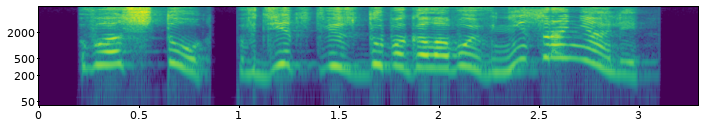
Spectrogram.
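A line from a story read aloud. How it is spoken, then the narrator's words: Near-yelling. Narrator (Russian): Едва не завопила она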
